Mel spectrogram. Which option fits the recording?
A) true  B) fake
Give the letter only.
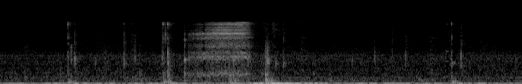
A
